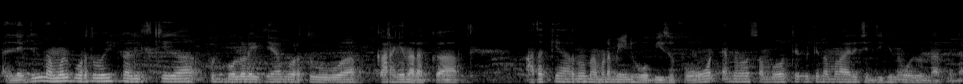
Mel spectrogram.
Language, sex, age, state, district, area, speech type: Malayalam, male, 18-30, Kerala, Idukki, rural, spontaneous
